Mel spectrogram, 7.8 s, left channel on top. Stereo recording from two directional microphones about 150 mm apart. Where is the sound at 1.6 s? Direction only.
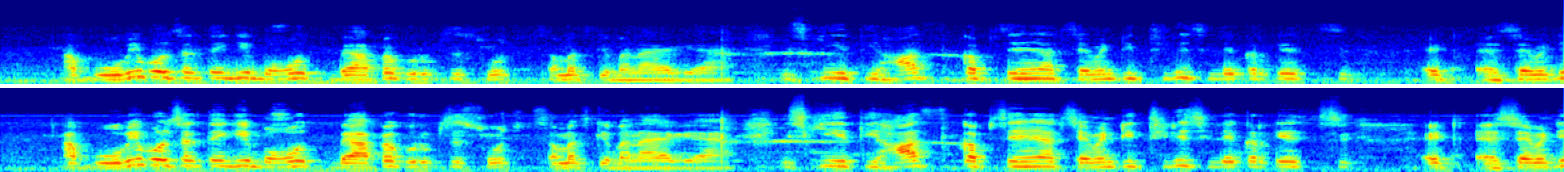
30° right (ahead or behind).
